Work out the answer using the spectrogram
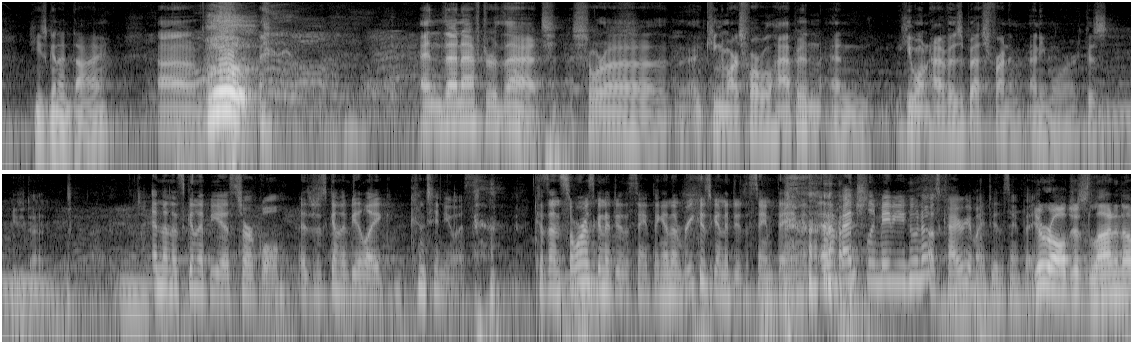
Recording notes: Live From Austin, Texas!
